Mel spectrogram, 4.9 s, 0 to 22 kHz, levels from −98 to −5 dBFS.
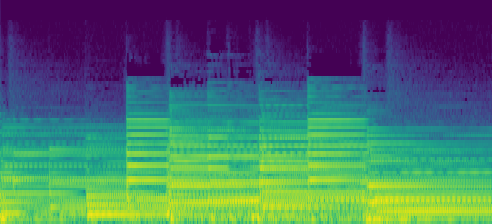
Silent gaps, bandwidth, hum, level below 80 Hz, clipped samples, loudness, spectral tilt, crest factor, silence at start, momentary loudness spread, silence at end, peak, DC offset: none; 6 kHz; none; -26 dBFS; under 0.1%; -14 LUFS; -9.5 dB/octave; 12 dB; 0 s; 6 LU; 0 s; -2 dBFS; under 0.1%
